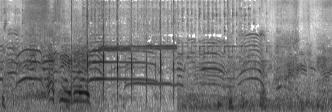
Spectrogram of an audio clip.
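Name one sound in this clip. Young players shout and cheer outdoors.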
